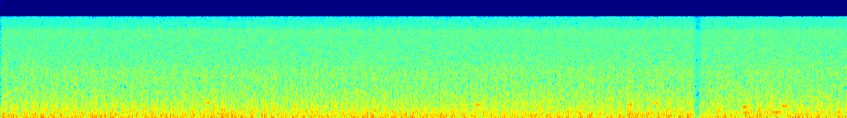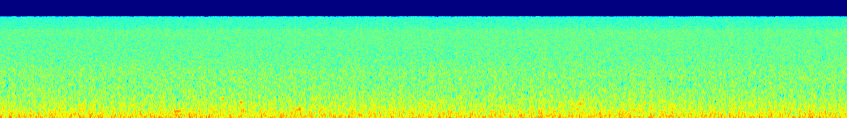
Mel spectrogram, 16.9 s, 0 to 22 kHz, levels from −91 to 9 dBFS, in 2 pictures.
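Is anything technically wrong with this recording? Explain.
Yes. This speech clip has two faults.

Speech suppressed in double talk occurs at 0.0 to 0.1, 0.73 to 2.92, 3.48 to 5.12, 5.84 to 10.33, 10.64 to 12.22 and 12.86 to 15.38 seconds. The voice dips by about 10 to 15 dB, in pieces. The likely cause is an echo canceller mistaking overlapping talk for echo and turning it down.

An echo leak runs from 0.0 to 0.7 seconds and from 1.01 seconds to the end. A second copy of the voice trails it by 398 ms, at about 15 dB below the speech at first, then about 10 dB below. This is likely loudspeaker sound that the echo canceller failed to remove.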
